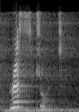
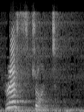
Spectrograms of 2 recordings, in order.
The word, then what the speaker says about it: restaurant: so while pronouncing the first syllable is pronounced res the second syllable is pronounced and third syllable ront so on the whole it comes out as restaurant restaurant repeat after me restaurant perfect all right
